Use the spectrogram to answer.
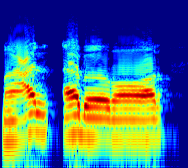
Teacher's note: یہاں با ساکن ہے، با پر قلقلہ کریں گے، را کے اوپر زبر ہے تو را کو موٹا کرنا ہے، الف سے پہلے زبر ہے، الف مدہ ہے، ایک الف کے برابر کھینچنا ہے.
